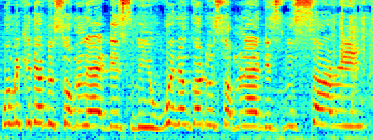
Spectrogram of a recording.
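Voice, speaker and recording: A woman's voice: fairly high pitch, lively intonation, normal speed, dark tone, faint music behind, close to an everyday voice. A woman playing a defensive, anxious wife who keeps repeating her questions. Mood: pleading. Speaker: wife in a domestic drama skit. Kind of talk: improvised-sounding skit acting.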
